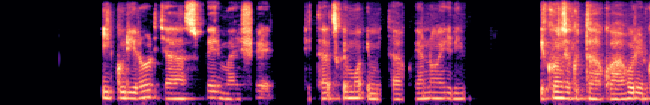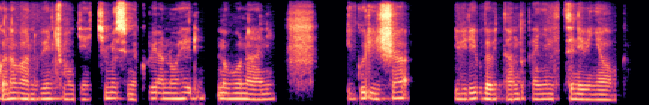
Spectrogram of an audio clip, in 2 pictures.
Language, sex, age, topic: Kinyarwanda, male, 25-35, finance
